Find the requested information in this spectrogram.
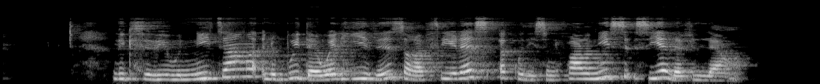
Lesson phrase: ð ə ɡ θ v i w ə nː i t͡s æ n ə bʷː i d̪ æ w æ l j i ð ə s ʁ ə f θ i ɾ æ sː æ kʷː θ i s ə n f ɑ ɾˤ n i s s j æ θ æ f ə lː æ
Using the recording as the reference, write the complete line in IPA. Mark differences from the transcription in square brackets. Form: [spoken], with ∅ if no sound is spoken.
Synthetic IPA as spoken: ð ə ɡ θ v i w ə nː i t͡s æ n ə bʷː i d̪ æ w æ l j i ð ə s ʁ ə f θ i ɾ æ [s] æ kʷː [ð] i s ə n f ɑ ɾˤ n i s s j æ [ð] æ f ə lː æ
